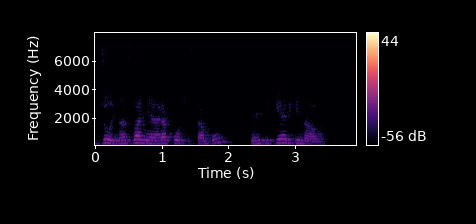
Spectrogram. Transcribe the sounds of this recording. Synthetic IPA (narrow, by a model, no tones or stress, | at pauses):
ʐojnɐzvanʲɪjəɐɾɐpo̞rt̪əst̪ɐmbulˠ | nəjɪzɨkʲeɐɾʲɪɡʲɪnalˠə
